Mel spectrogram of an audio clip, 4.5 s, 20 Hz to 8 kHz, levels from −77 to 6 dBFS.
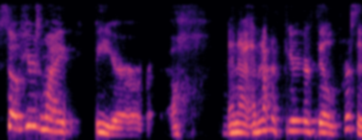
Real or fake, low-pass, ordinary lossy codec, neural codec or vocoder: fake; 7.2 kHz; Opus, 24 kbps; codec, 16 kHz, 4 kbps, FreqCodec, larger model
